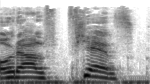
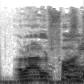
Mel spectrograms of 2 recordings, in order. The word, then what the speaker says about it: Fiennes: Έτσι διαβάζεται ο Ralph Fiennes. – Ralph Fiennes. – Στο δικό μου. Στο δικό μου το μυαλό είναι κάπου Ralph Fiennes. – Για μένα είναι Ralph Fiennes πάντως. – Fiennes. Τι Fiennes, μωρέ. – Fiennes. – Fiennes είναι με F-I-N-E-S. – F-E-I-N-S.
